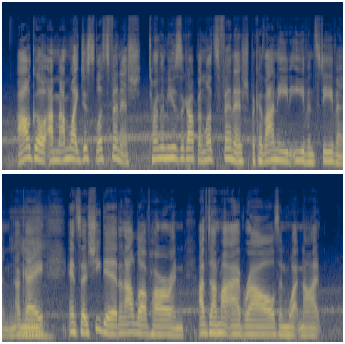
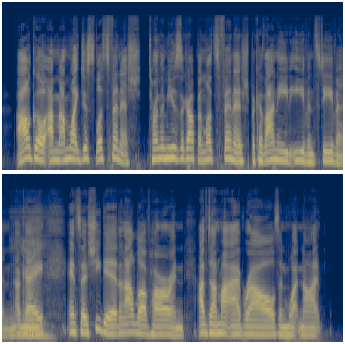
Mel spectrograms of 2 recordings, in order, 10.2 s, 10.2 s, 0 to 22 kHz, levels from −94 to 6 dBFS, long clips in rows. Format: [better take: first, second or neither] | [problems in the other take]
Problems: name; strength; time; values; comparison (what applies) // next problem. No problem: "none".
second | wind noise on the microphone; occasional gusts; 20 dB below the speech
